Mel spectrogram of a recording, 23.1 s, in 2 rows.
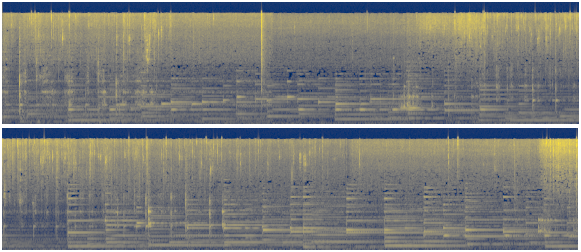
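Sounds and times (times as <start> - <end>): spatula scraping a wok: 0.0 - 3.8, 7.9 - 16.3, 22.2 - 23.0
garlic sizzling in hot oil: 0.0 - 23.0
soft background music: 0.0 - 23.0.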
